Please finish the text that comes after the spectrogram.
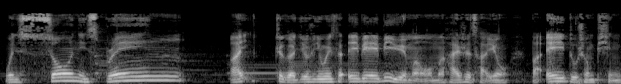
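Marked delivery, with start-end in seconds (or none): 0.0-1.8 sown in spring on a level, slow rising tune. Shown as a demonstration. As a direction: keep "when sown in spring" high and slow. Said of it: "可以给一个平调或者升调". (平调或升调朗读)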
